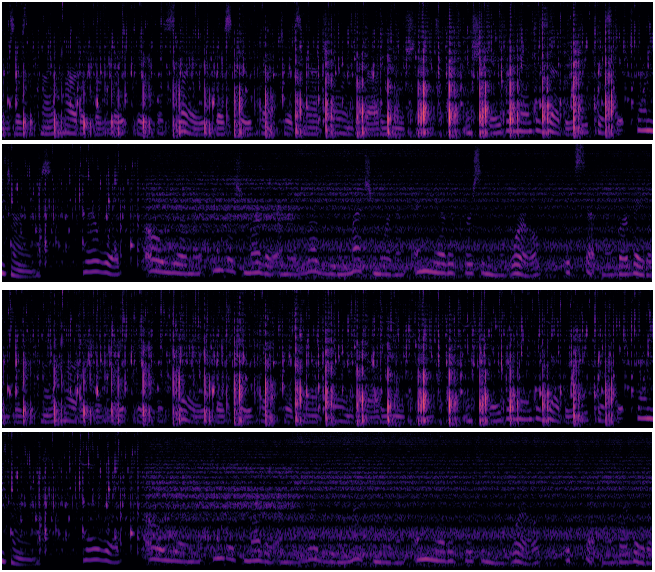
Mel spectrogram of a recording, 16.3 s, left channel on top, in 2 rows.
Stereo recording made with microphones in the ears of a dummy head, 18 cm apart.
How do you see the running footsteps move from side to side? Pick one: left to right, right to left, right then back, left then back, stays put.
right to left.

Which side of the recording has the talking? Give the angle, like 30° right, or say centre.
70° left.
